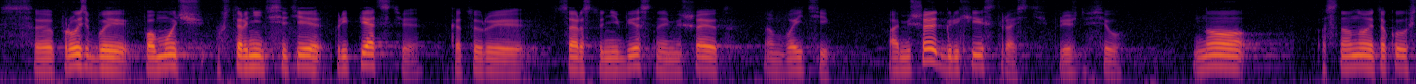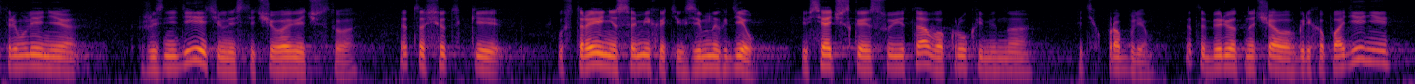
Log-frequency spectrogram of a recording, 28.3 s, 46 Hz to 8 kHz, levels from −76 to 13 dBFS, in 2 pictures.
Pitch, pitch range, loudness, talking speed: 130 Hz, 115-140 Hz, -26 LUFS, 95 wpm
